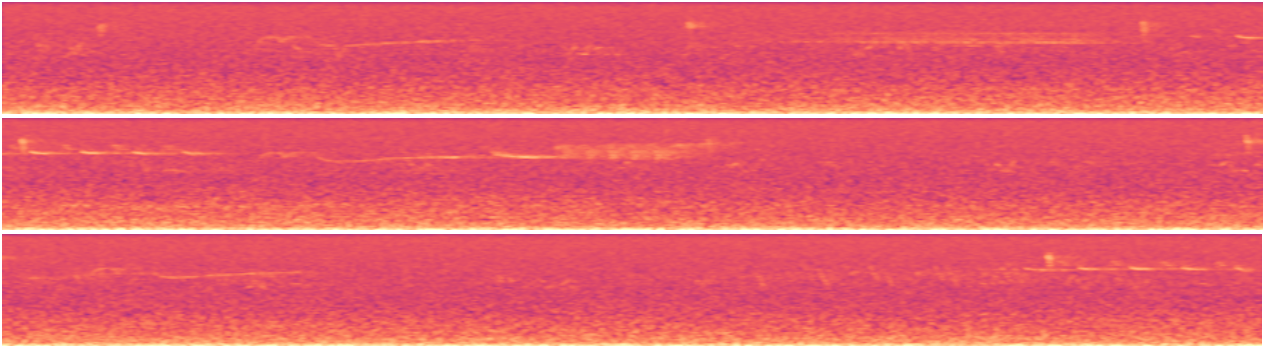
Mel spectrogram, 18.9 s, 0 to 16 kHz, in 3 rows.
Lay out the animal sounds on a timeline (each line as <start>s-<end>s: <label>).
1.2s-2.4s: Eastern Wood-Pewee (Contopus virens)
3.9s-5.5s: Pine Warbler (Setophaga pinus)
6.0s-7.5s: Yellow-rumped Warbler (Setophaga coronata)
7.5s-8.7s: Eastern Wood-Pewee (Contopus virens)
8.6s-10.0s: Black-throated Blue Warbler (Setophaga caerulescens)
12.4s-14.2s: Eastern Wood-Pewee (Contopus virens)
15.7s-17.7s: Ovenbird (Seiurus aurocapilla)
17.5s-18.9s: Yellow-rumped Warbler (Setophaga coronata)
